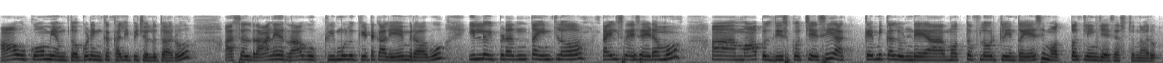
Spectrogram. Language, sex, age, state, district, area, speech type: Telugu, female, 45-60, Andhra Pradesh, Chittoor, rural, spontaneous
